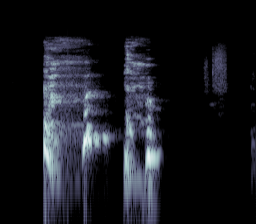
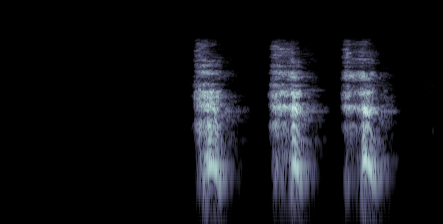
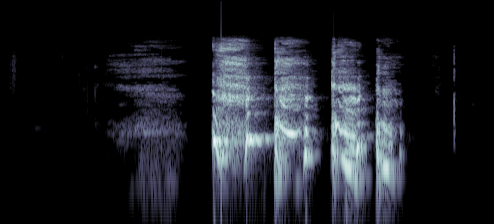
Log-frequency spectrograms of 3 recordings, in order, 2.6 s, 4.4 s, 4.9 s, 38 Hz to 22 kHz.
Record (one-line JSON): {"cough_length": "2.6 s", "cough_amplitude": 27278, "cough_signal_mean_std_ratio": 0.4, "exhalation_length": "4.4 s", "exhalation_amplitude": 26333, "exhalation_signal_mean_std_ratio": 0.35, "three_cough_length": "4.9 s", "three_cough_amplitude": 32767, "three_cough_signal_mean_std_ratio": 0.47, "survey_phase": "beta (2021-08-13 to 2022-03-07)", "age": "18-44", "gender": "Female", "wearing_mask": "No", "symptom_cough_any": true, "symptom_new_continuous_cough": true, "symptom_runny_or_blocked_nose": true, "symptom_sore_throat": true, "symptom_fatigue": true, "symptom_onset": "4 days", "smoker_status": "Never smoked", "respiratory_condition_asthma": false, "respiratory_condition_other": false, "recruitment_source": "Test and Trace", "submission_delay": "2 days", "covid_test_result": "Positive", "covid_test_method": "RT-qPCR", "covid_ct_value": 19.4, "covid_ct_gene": "ORF1ab gene"}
